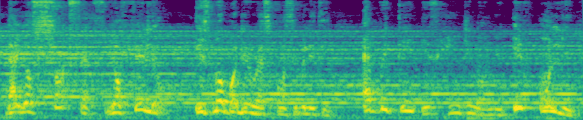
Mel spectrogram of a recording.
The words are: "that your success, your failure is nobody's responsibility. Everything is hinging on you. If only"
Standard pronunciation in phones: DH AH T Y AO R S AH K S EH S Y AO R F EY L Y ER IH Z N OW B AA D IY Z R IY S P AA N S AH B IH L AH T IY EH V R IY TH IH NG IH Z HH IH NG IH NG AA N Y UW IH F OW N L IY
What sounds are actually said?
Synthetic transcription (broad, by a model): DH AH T Y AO S AH K S EH S Y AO F EY L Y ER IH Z N OW B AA D IY R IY S P AA N S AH B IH L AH T IY EH V R IY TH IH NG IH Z HH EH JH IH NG AA N Y UW IH F OW N L IY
